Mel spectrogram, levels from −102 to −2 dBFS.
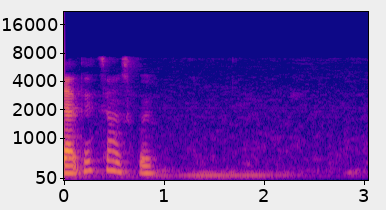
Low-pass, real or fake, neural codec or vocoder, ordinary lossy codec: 7.2 kHz; real; none; none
